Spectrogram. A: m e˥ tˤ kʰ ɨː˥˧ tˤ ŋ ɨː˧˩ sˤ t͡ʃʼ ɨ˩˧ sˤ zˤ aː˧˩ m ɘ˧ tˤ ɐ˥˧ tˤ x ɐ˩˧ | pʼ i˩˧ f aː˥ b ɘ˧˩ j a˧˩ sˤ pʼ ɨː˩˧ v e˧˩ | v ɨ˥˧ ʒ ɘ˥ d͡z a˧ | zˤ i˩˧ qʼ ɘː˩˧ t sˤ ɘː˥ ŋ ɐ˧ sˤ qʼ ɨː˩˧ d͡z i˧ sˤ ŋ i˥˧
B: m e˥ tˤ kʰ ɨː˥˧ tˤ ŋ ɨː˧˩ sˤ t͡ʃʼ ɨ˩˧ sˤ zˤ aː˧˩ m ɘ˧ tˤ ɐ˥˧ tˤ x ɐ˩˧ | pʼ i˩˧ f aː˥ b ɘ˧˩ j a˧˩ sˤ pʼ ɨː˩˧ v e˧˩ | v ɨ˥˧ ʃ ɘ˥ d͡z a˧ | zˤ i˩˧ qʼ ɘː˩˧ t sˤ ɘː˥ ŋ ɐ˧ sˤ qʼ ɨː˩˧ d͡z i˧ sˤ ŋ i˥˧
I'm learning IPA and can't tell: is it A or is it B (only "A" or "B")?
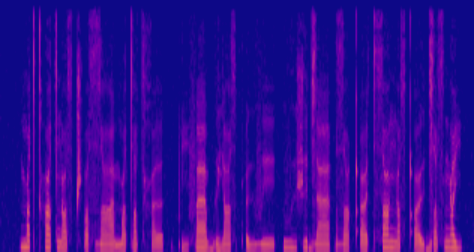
B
